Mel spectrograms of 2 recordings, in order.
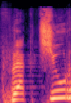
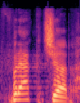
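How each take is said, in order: First: फ्रैक्चर ending in 'chyoor'; wrong pronunciation. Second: फ्रैक्चर ending in a weak 'cher'; correct pronunciation. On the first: Teacher showing what not to say, wrong pronunciation. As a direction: give फ्रैक्चर a long U in the last syllable. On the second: Teacher modelling the ending, correct pronunciation. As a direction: say फ्रैक्चर with 'uh' in the last syllable. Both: Shown as a demonstration. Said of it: "फ्रैक्चर नहीं बोलेंगे".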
